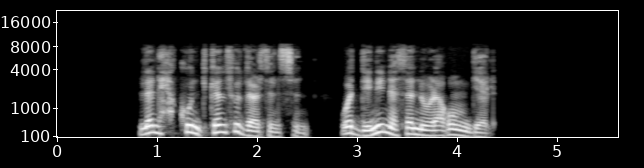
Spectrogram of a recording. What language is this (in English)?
Kabyle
